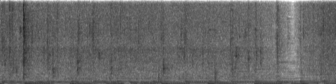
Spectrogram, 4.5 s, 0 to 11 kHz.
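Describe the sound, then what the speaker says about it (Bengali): Tuna fish kebabs fry in a pan over lowered heat, giving a continuous crackling sizzle with faint spits, layered over a low rhythmic hum. "দুই পাশ মিলে 5 মিনিট ভাজলেই হবে।"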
